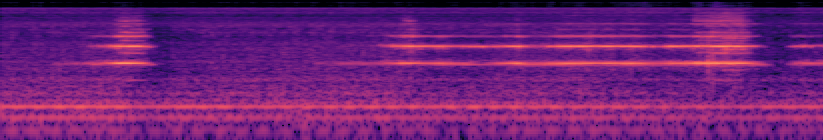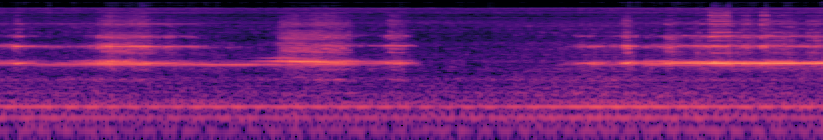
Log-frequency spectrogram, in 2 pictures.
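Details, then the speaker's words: Lathe turning a resin blank with bubbles and voids: a high ringing squeal in bursts as the tool cuts. Tool chatter, and the carbide insert is suspected to need changing. "I imagine that this tool probably needs a a Switcheroo on the uh on the carbide yeah look at that chatter awful awful"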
